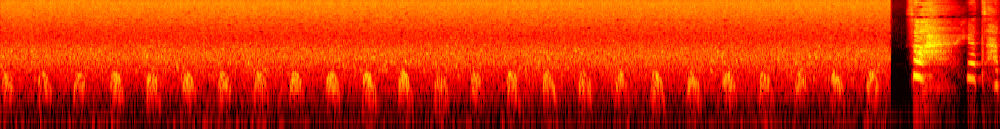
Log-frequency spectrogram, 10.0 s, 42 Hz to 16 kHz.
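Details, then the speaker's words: Fetal heartbeat at 11 weeks of pregnancy on an Angelsound home Doppler: fast, regular whooshing pulses, counted at roughly 156–168 beats per minute. "ich habe sogar mal hingesetzt und intercity die schläge und 20 sekunden gezählt und daraus die pulsfrequenz berechnet also es hat er ungefähr eine herzschlagfrequenz von 156 x 350 168 das ist super"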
